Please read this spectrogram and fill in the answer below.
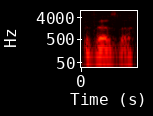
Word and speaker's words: Bethesda: own visceral sound studios in Bessie the Seder Bethesda Bethesda Opeth ESDA Marilyn with guitarist Scott hull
